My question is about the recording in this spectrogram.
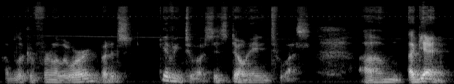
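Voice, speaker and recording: A man hosting a spiritual talk show, speaking gently and earnestly with many fillers and restarts. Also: lowish voice, a little fast, creaky. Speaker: host.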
